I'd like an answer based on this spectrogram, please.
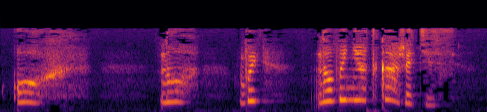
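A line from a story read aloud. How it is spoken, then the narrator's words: Panicked pleading. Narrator (Russian): взмолилась Поллианна в мгновенной панике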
